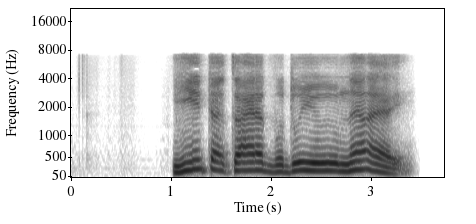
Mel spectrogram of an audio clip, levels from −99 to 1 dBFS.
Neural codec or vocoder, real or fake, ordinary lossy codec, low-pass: codec, 16 kHz, 0.5 kbps, FunCodec, trained on Chinese and English, 25 frames a second; fake; MP3, 64 kbps; 7.2 kHz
